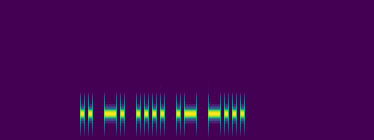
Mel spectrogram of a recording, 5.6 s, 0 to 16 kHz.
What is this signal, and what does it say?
Morse code, heard as a keyed tone, about 20 wpm, 700 Hz. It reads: INHAB
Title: Build A Word - 5 Letters At A Time - 10-Letter Words - 20wpm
